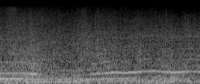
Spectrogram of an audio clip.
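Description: Car bodies bump and scrape against each other.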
